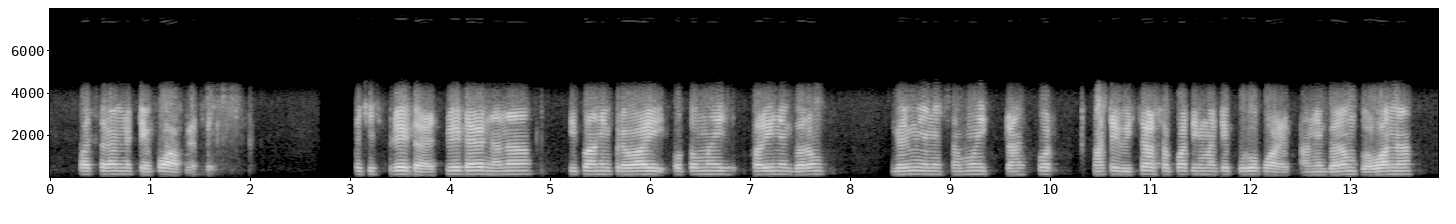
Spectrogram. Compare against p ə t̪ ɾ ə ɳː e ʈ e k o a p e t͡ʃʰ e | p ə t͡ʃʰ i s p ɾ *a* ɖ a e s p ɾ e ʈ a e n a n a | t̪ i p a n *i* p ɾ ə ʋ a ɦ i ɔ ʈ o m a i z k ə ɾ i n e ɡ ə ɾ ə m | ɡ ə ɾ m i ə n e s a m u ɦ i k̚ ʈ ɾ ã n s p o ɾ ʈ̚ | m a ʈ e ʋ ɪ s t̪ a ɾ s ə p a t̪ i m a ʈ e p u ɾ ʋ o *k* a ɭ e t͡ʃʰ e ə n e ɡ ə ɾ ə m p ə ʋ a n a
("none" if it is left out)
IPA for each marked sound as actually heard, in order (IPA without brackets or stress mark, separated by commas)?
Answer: e, i, p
